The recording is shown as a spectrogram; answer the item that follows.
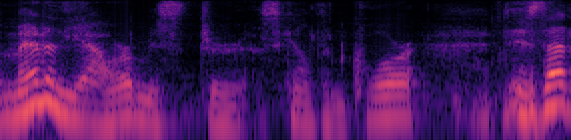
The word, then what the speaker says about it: Skeleton Corps: Skeleton Core. Is that how you pronounce it? Skeleton Core.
